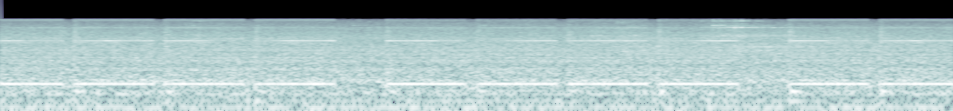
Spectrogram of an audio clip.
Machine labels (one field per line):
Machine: slide rail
